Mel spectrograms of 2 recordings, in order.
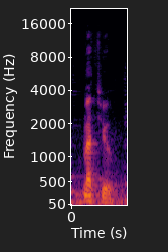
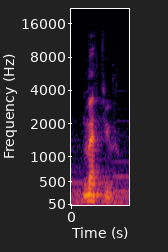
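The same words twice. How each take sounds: First: The vowels are dropped, leaving mostly consonants. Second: The same.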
